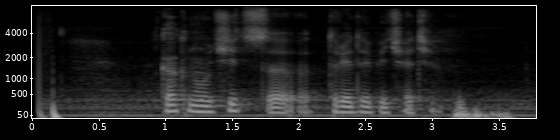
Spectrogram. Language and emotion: Russian, neutral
